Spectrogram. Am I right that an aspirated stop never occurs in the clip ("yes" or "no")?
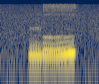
yes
